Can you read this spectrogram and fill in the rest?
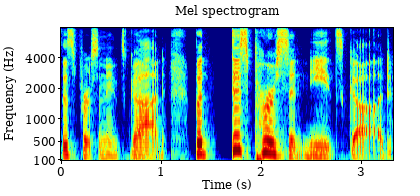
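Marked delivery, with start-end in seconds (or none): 0.0-1.0 low, soft, offhand throwaway delivery. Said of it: "I've never been like".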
